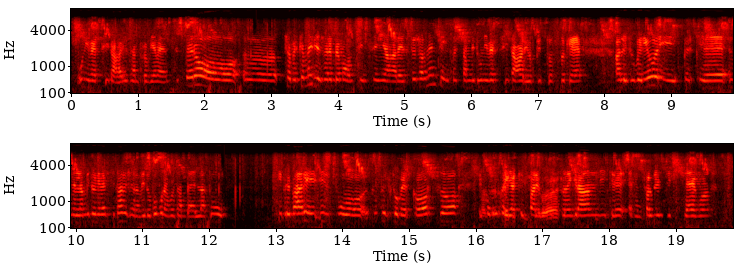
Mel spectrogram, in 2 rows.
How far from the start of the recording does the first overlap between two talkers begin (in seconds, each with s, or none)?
16.1 s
